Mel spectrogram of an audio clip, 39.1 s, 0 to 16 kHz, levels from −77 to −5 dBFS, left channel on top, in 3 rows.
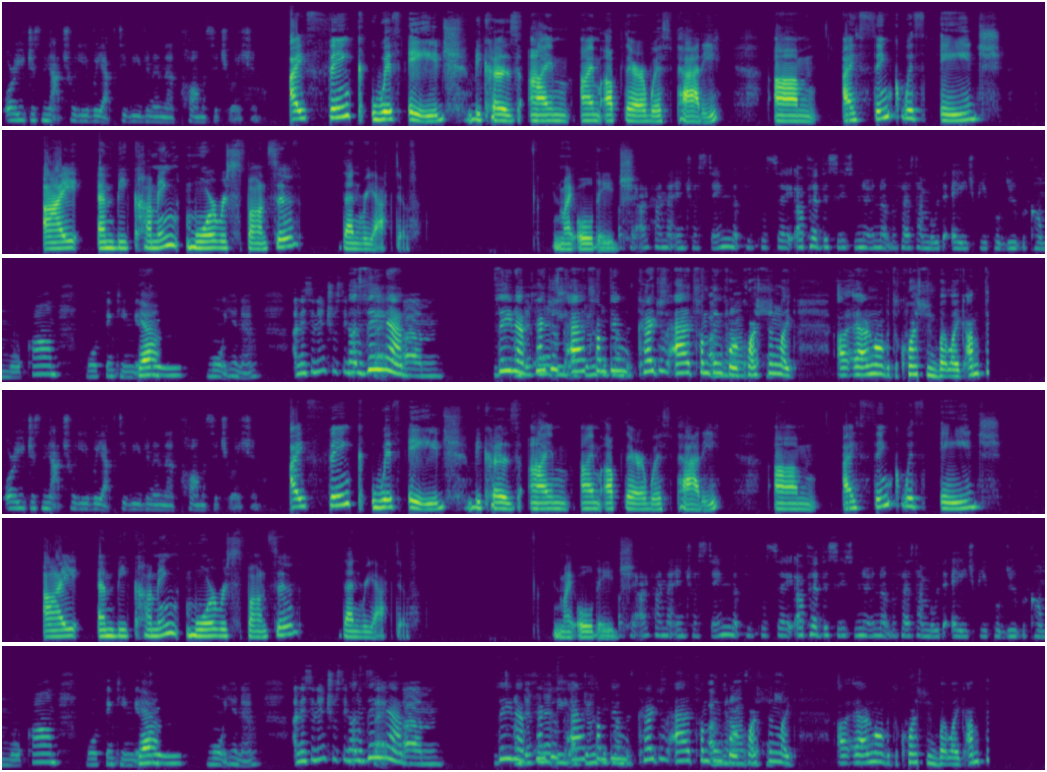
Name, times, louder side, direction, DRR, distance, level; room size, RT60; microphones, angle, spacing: voice 1, 0.0-3.2 20.7-28.3 28.6-31.6 32.5-34.0 34.9-36.0, equal, ahead, 2.9 m, -35 dB
voice 2, 3.6-9.0 9.3-10.2 10.5-11.5 11.7-12.5 13.5-16.7 17.3-18.2 19.9-21.0 27.8-28.0, left 3 dB, 35° left, 1.0 m, -21 dB
voice 3, 30.4-31.1 32.2-36.0 36.5-38.4, left 7 dB, 80° left, 0.4 m, -22 dB
head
